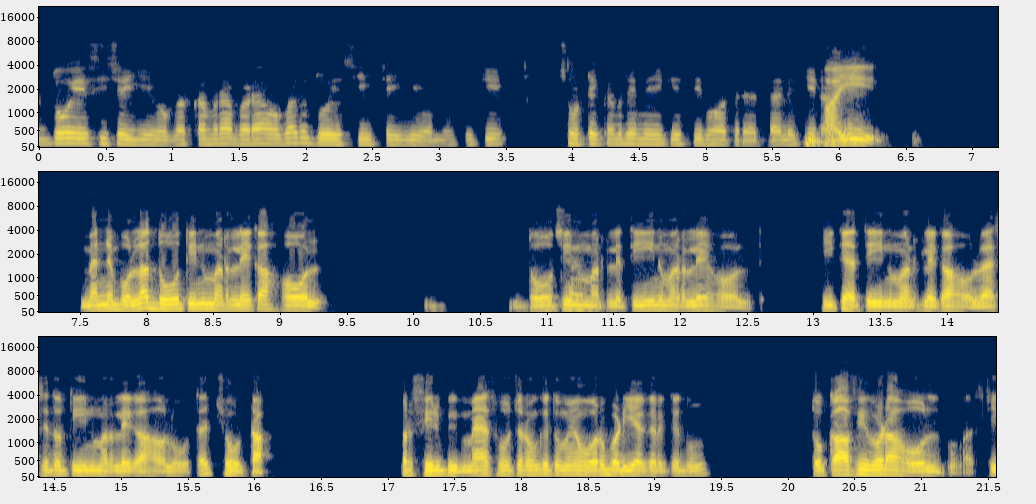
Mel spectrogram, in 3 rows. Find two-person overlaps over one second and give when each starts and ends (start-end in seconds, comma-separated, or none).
none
